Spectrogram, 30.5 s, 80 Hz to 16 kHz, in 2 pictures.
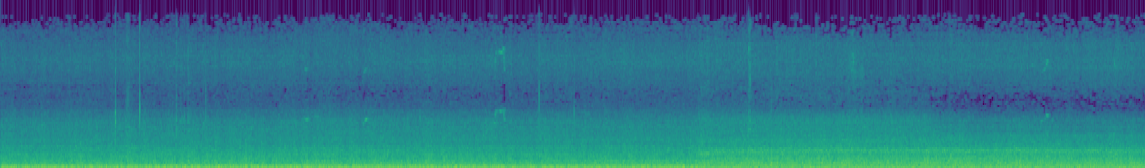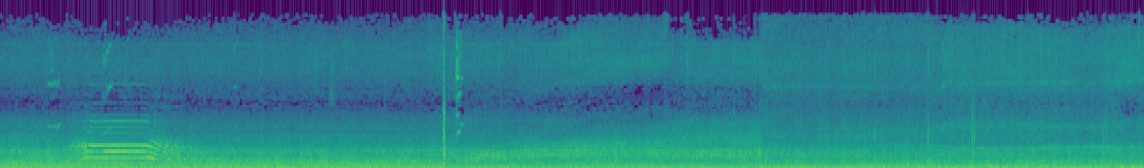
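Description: Cabin noise aboard a Boeing 737-300 on its descent: the steady roar of the CFM56-3 engines and the airflow, with a hum that fades out and later returns. About halfway through, a whine rises for about a second.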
